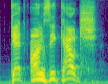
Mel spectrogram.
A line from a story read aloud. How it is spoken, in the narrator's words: barked Helen in a faux German accent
